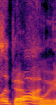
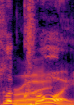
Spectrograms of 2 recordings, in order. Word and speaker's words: LaCroix: Nice job saying it correctly. So many people say LaCroix. It is not LaCroix. It's LaCroix. – Yeah. – It's LaCroix.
